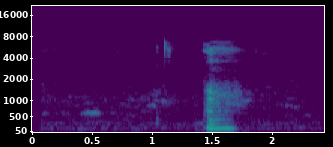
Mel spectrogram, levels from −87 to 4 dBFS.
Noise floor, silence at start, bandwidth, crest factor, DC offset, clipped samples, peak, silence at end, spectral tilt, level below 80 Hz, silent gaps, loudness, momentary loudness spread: -74 dBFS; 0.45 s; 7.2 kHz; 26 dB; under 0.1%; under 0.1%; -24 dBFS; 0.6 s; -4.5 dB/octave; -80 dBFS; none; -45 LUFS; 22 LU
